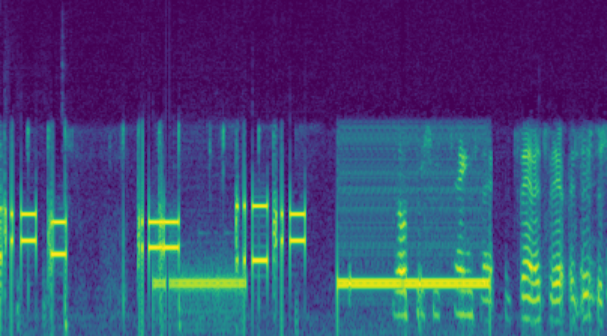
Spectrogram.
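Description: Touch-tone telephone keypad dialing a number, heard down a phone line: several quick runs of two-note beeps, a short steady tone, then more digits. A steady ring tone lasting about two seconds follows, the call ringing through, and a voice comes on near the end.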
